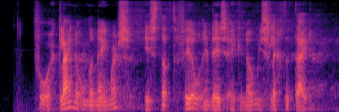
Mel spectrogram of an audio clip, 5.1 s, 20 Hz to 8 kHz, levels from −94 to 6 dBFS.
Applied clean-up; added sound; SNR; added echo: neural separator model SepFormer DNS4.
